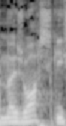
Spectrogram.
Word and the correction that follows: Meyerowitz: stories, is that how you say it? – Oh, the Meyerowitz stories.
